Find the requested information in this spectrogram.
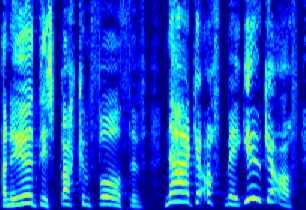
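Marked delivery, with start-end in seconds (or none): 1.7-3.0 mock Manc squabble. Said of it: "that Manc accent".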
